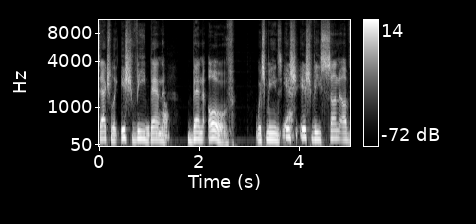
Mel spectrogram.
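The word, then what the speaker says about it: Ishbi-benob: by one of them whose name is Ish ishbi benab is how it looks but it's actually ishvi Ben ove which means ishvi son of the medium um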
